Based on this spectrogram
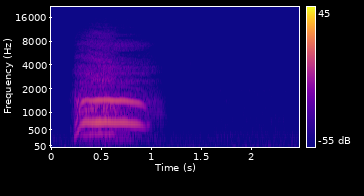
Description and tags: Two people gasping in astonishment. Recorded with SM58 to a Dell notebook with an audigy soundcard.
